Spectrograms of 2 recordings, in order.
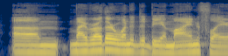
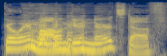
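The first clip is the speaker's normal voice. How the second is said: loud mock brush-off; 4 semitones higher, 8 dB louder than usual. Joking brush-off to mom.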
